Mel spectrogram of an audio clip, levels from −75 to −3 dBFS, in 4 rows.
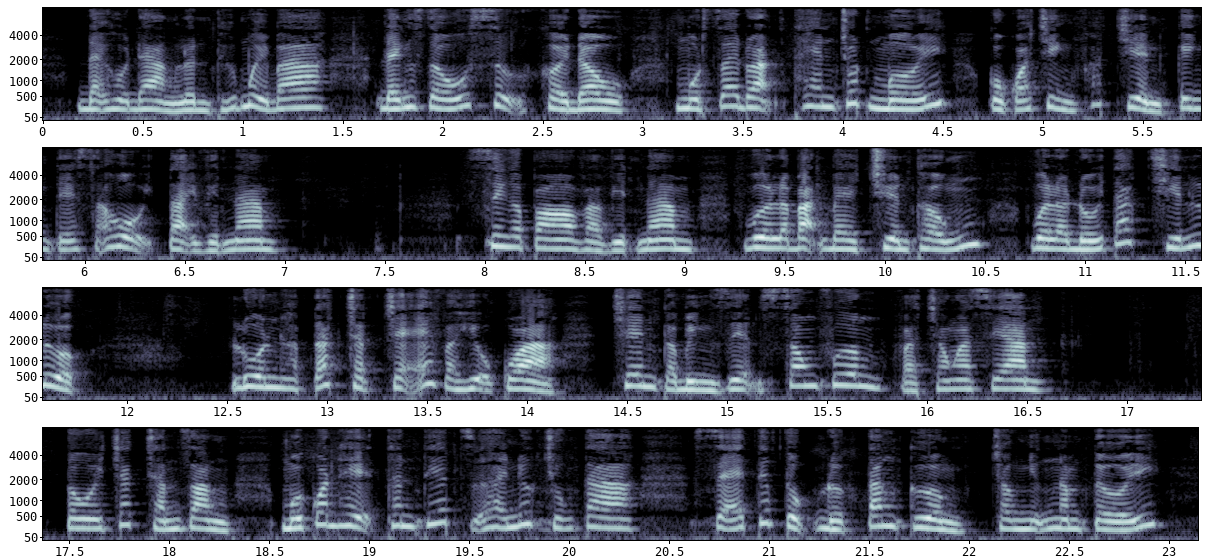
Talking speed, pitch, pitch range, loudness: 225 wpm, 215 Hz, 195-245 Hz, -20 LUFS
